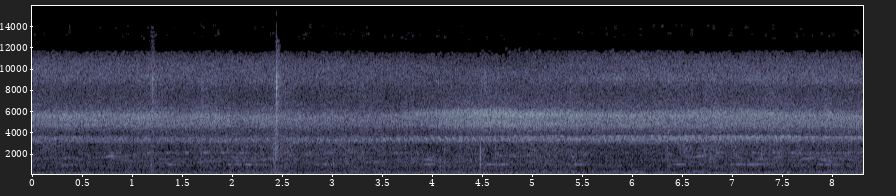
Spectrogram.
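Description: An animal rustles through dry leaves and brush.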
